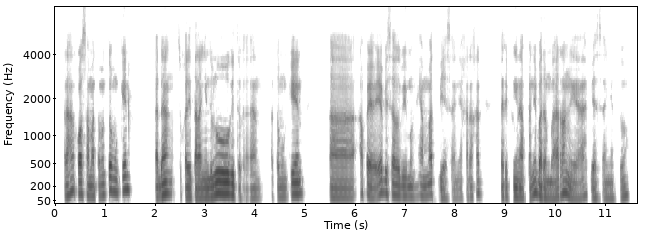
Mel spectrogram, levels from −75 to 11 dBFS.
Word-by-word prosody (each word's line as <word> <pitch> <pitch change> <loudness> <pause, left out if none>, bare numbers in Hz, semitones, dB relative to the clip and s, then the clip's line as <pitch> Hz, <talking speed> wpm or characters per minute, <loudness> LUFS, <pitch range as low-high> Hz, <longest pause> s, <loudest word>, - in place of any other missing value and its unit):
Karena 110 +8 0
kan - - -3
kalau 125 - +8
sama 105 -4 -1
teman 110 +2 -3
tuh, 155 +4 +3
mungkin, 155 +4 0 0.5
kadang 120 +6 +2
suka - - -19
ditalangin 90 0 +2
dulu 125 +4 +9
gitu 85 - -4
kan, 90 0 -8 0.2
atau - - -13
mungkin, 120 +7 +1 0.6
eee, 90 -1 0 0.2
apa 125 0 -7
ya, 90 - +3
ya - - +4
bisa 120 -3 0
lebih 100 -1 0
menghemat 100 +5 -3
biasanya, 85 0 -8
karena 95 +1 -7
kan 130 0 -5 0.4
dari 95 0 -2
penginapannya 90 +5 -1
bareng-bareng 90 +7 +1
ya, 80 +1 -5 0.2
biasanya 80 -2 -7
tuh. 100 +3 -7
95 Hz, 160 wpm, -24 LUFS, 90-120 Hz, 0.6 s, dulu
